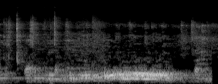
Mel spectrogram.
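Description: A pigeon coos up close, a soft low throaty call that swells and rolls on for about two seconds, with nothing else around it.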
